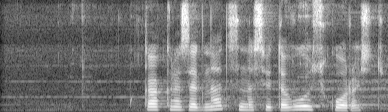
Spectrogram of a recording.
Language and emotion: Russian, neutral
